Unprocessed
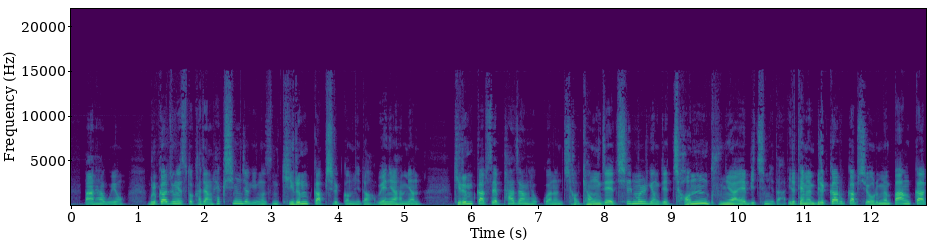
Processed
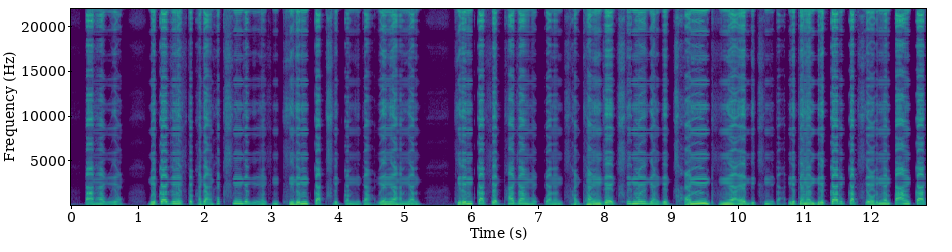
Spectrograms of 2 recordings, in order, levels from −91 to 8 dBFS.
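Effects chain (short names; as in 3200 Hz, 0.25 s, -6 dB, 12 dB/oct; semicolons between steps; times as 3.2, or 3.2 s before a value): FFT order left unsorted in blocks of 16 samples; limiter -15 dBFS, peak gain reduction 5.5 dB; upward expander 1.5:1, over -41 dBFS; gain +4 dB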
